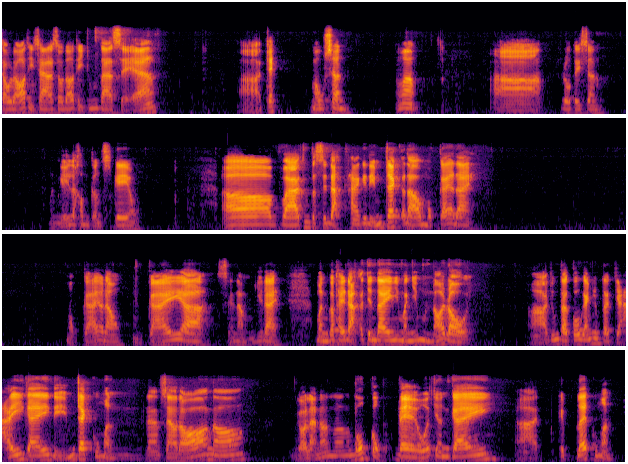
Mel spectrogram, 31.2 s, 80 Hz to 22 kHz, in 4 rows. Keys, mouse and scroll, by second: 0.5 click, 3.7 click, 6.5 click, 6.8 click, 9.4 click, 9.4 scroll, 11.8 middle click, 13.6 scroll up 1, 15.4 click, 16.8 middle click, 19.1 click, 19.7 middle click, 20.7 middle click, 20.9 middle click, 28.8-29.8 scroll, 29.8 scroll, 29.8 middle click, 29.8-30.6 scroll up 2.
